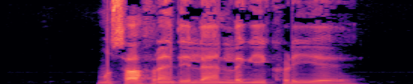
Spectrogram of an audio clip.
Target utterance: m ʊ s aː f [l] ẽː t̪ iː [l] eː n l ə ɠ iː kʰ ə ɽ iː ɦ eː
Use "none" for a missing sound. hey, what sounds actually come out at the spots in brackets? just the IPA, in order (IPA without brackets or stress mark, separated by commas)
ɾ, l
